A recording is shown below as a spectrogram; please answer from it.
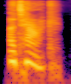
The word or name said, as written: attack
